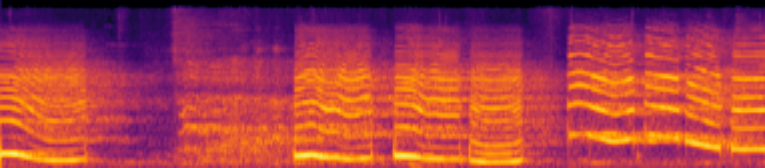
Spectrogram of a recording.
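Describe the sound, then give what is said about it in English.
An eerie electronic instrument swoops and wavers in several short, voice-like phrases, imitating someone saying hello. The tone is loud, with no other sounds. “People that are good at it can make it sound like it's talking.”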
